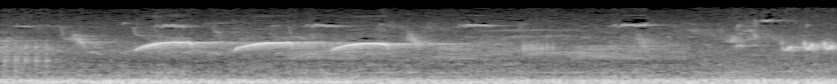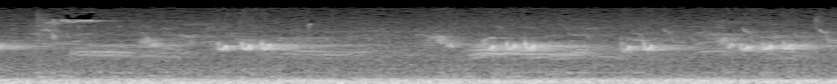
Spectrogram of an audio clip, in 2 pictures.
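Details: Eurasian nuthatch in the Wittlicher Senke giving three loud, ringing upslurred whistles in quick succession, each about half a second apart, followed by softer chirping notes from nearby birds over a steady low background rumble.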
